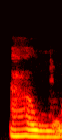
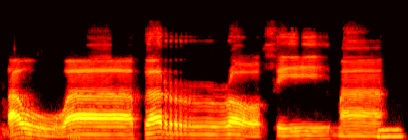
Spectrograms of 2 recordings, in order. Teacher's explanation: Idgham bila gunnah masuk dengan tidak mendengung ya. Masuk ke huruf ro, roknya ditandai ada tasdidnya tetapi tidak mendengung.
